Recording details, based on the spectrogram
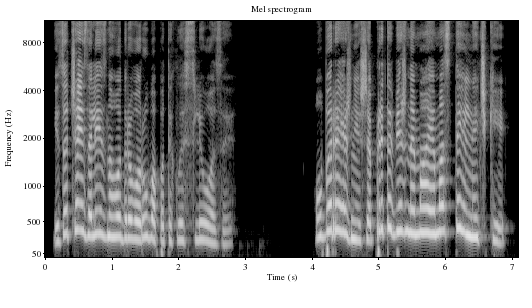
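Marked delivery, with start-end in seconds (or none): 4.0-6.8 high, scared, alarmed, frightened shout. Reading a fairy tale, the scarecrow warns the crying tin woodman; frightened shout. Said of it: "злякано закричав страхопуд".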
